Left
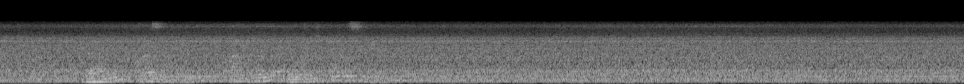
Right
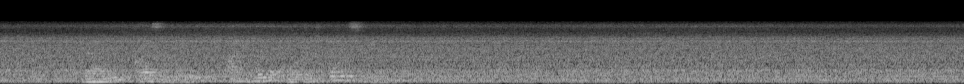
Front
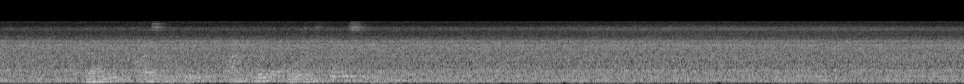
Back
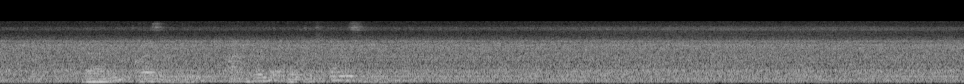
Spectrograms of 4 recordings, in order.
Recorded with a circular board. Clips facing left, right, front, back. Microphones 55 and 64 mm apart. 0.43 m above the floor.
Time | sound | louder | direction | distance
0.8 | a man speaking | right 1 dB, even | 125° right | 2.5 m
